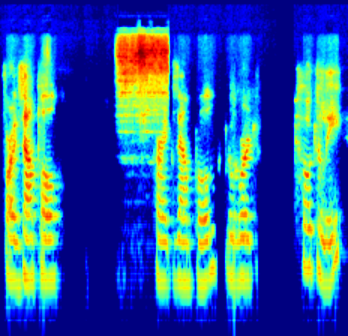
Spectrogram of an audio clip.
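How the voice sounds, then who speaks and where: A woman in her forties from Canada teaching an English class online. She explains patiently, slowing down and repeating key words for emphasis. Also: fairly low pitch, steady tone, faint music behind, poor audio.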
